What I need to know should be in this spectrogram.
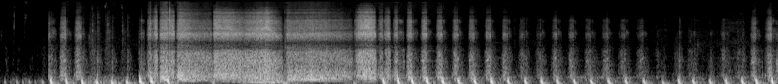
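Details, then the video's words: Hedgehog that ran onto a lawn, snorting, recorded on a RODE NTG 3 microphone: steady low puffing pulses about three per second, broken midway by a longer rough breathy burst, then regular huffs resume. "Ёжик фыркает и жуёт / Hedgehog snorts and chewing"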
